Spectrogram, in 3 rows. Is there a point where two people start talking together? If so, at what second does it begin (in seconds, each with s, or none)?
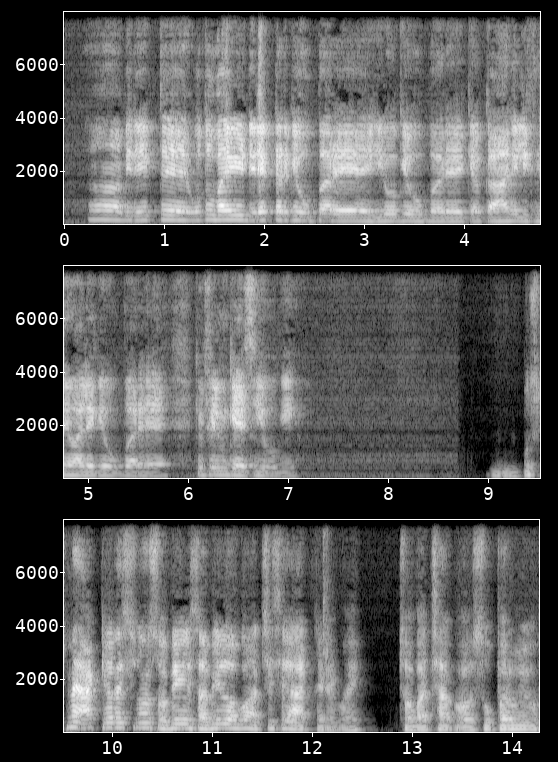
none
